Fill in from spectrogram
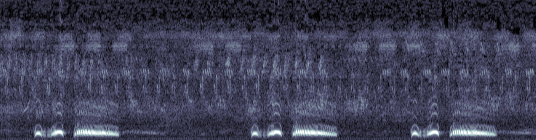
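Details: Spotted dove giving its 'one kuk, big voice' song three times, about two seconds apart. Each phrase is two short arched notes followed by a long, deep, slightly falling coo.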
